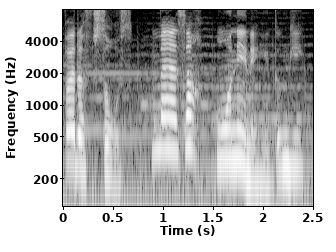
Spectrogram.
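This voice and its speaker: A woman plays a cunning elder sister-in-law in a family morality tale. Her voice sits high, sly and sugary, jealous underneath the politeness. Soft music runs behind her. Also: very animated, normal speed. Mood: sly, plotting. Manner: sly, sugary before others, plotting when alone. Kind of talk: dramatised Hindi moral story acting.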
